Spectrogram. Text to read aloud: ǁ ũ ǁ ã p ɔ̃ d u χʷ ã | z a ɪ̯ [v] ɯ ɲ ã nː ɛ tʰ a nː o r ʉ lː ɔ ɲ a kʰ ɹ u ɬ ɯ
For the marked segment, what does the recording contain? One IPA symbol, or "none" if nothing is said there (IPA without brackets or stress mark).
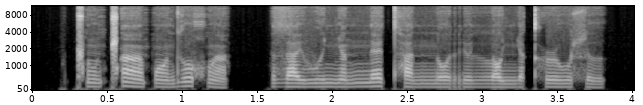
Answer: v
